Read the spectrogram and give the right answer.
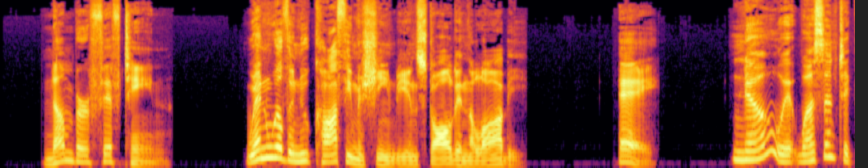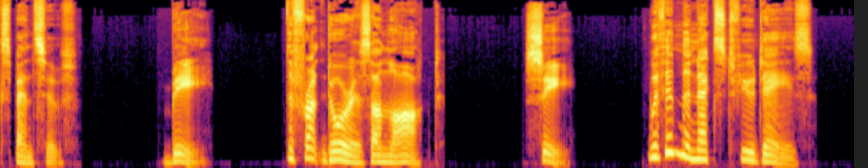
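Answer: C: Within the next few days.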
